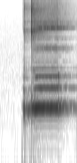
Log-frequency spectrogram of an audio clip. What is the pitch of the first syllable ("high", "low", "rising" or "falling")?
high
